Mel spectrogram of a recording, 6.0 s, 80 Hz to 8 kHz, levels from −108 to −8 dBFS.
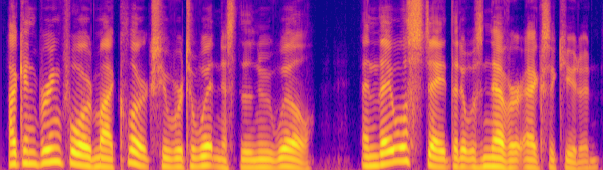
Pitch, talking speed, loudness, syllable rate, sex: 150 Hz, 220 wpm, -16 LUFS, 5.6 syllables/s, male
